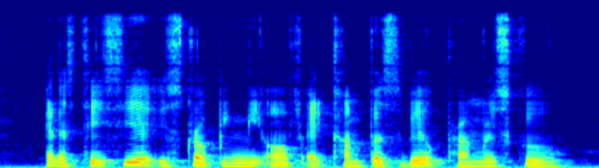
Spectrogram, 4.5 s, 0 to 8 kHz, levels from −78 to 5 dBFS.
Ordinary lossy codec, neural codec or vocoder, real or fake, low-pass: none; none; real; 7.2 kHz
